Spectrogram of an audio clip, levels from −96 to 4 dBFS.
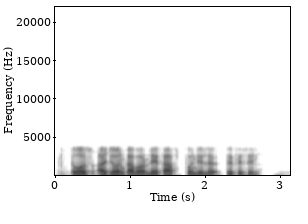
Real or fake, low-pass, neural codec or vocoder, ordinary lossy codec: real; 3.6 kHz; none; none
